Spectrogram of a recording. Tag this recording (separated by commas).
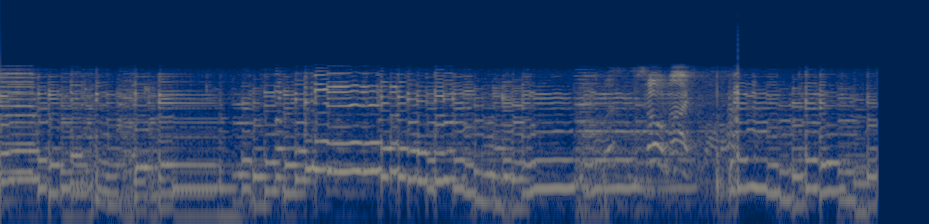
Acoustic guitar, Plucked string instrument, Musical instrument, Speech, Guitar, Strum, Music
